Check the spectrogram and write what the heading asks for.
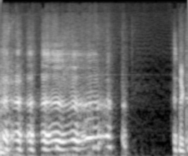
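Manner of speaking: normal talking voice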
